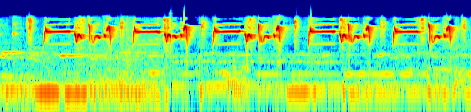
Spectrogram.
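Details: Loud lure call of a bar-winged prinia, used to draw other birds. Regular phrases of a piercing level whistle then a lower chattering burst repeat steadily, above a faint low hum.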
